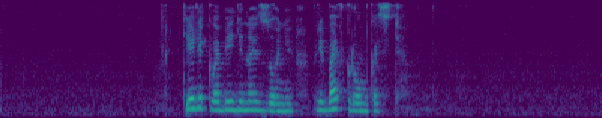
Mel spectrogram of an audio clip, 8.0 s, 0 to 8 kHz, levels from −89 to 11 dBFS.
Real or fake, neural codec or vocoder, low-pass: fake; vocoder, 22.05 kHz, 80 mel bands, HiFi-GAN; 7.2 kHz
